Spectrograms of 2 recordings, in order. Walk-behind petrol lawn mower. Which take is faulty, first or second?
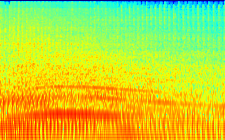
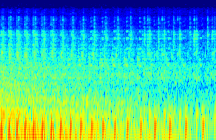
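first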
